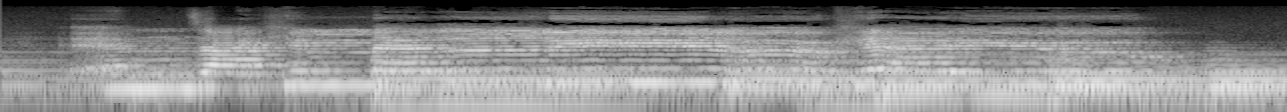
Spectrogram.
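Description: A teenage girl singing solo in a young female voice over an instrumental accompaniment with guitar.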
